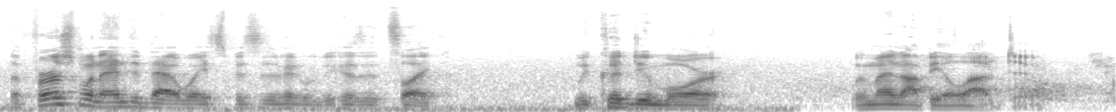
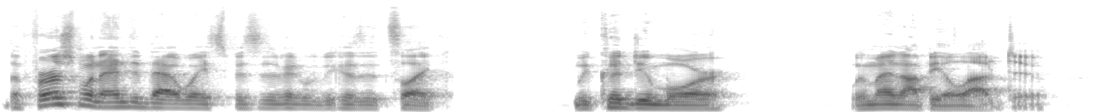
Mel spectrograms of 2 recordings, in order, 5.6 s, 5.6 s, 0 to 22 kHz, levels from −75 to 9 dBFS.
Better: second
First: train or aircraft noise; noticeable; throughout; 20 dB below the speech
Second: none

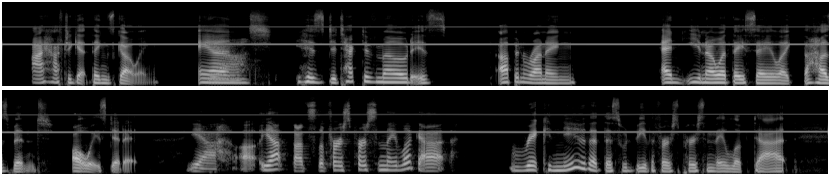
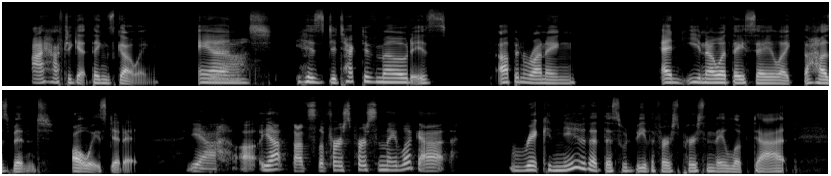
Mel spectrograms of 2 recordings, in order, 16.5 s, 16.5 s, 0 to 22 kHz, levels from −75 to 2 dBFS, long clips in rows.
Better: second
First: high-pitched whine; loud; throughout; 3 kHz, 5 dB below the speech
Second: none

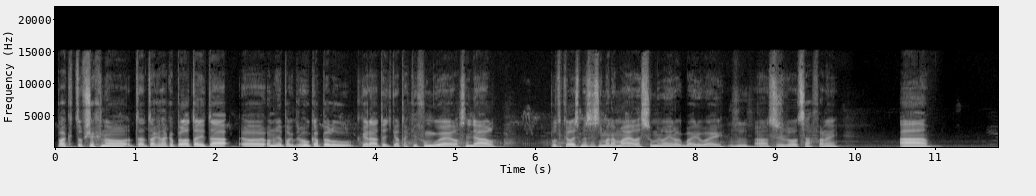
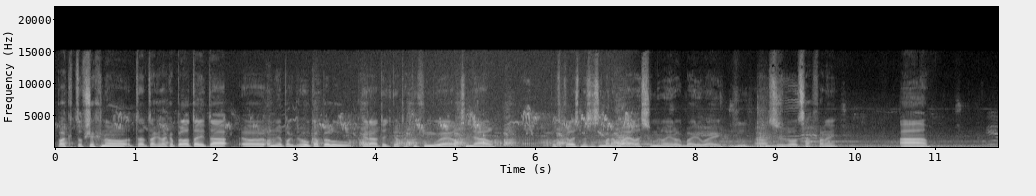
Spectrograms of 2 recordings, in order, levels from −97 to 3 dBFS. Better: first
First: animal sounds; faint; throughout; 30 dB below the speech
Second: animal sounds; loud; throughout; 9 dB below the speech

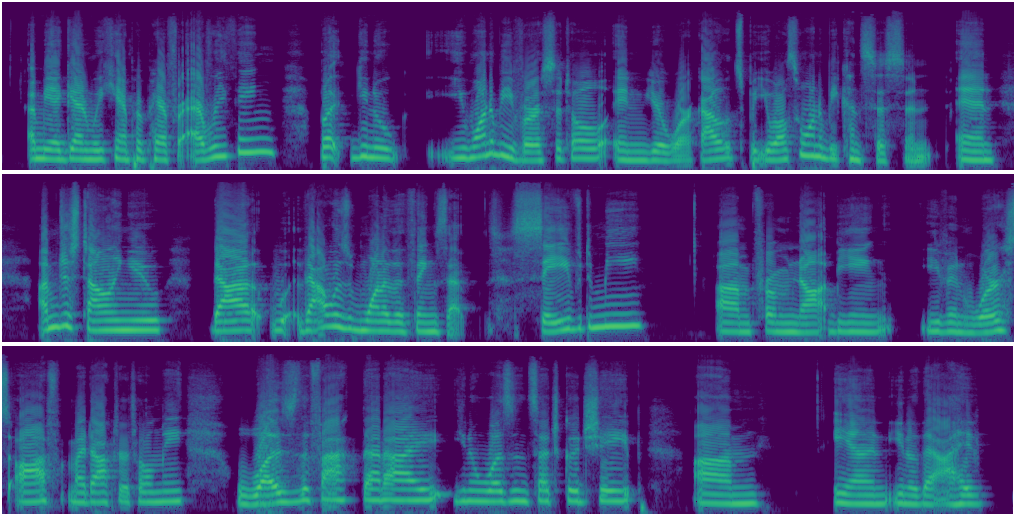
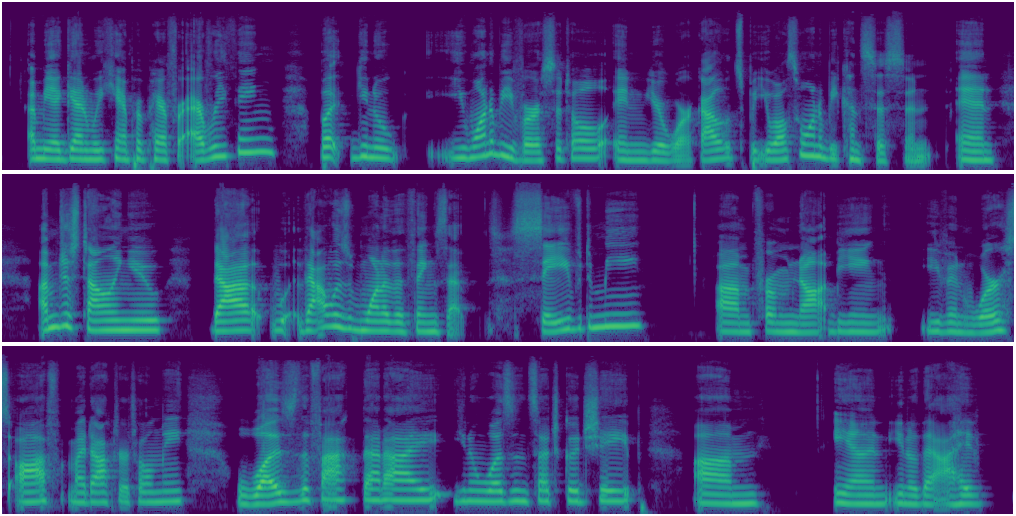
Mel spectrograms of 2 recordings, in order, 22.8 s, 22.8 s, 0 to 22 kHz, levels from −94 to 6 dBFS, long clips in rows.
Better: second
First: distortion; slight; 10 dB below the speech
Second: none

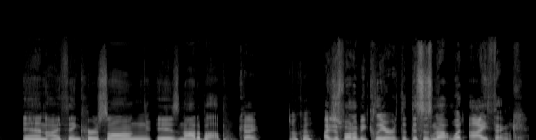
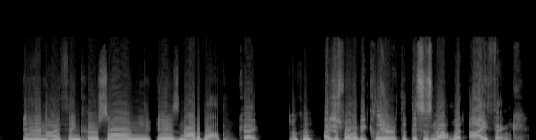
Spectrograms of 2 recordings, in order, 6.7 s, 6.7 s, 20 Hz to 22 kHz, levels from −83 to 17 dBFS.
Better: first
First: none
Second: distortion; heavy; 13% of the sound clipped

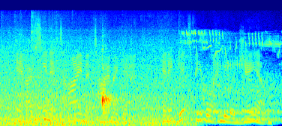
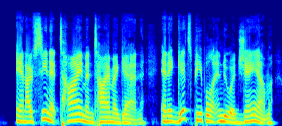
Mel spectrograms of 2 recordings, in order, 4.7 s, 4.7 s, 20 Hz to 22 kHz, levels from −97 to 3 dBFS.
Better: second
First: animal sounds; very loud; throughout; 4 dB above the speech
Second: none

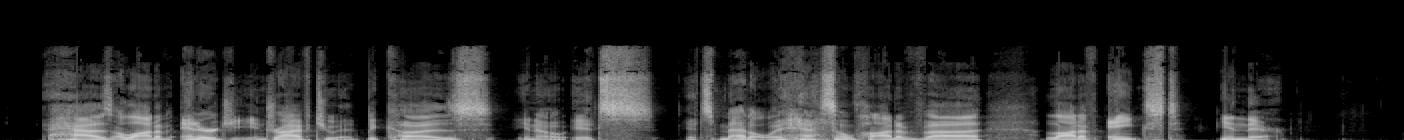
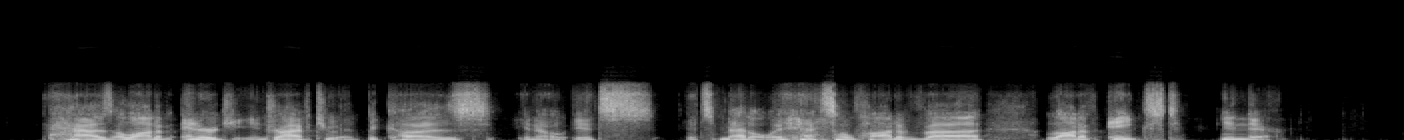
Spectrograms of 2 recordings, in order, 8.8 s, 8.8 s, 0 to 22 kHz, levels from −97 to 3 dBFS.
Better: first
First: none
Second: garbled, watery; badly; nothing above 7.5 kHz

